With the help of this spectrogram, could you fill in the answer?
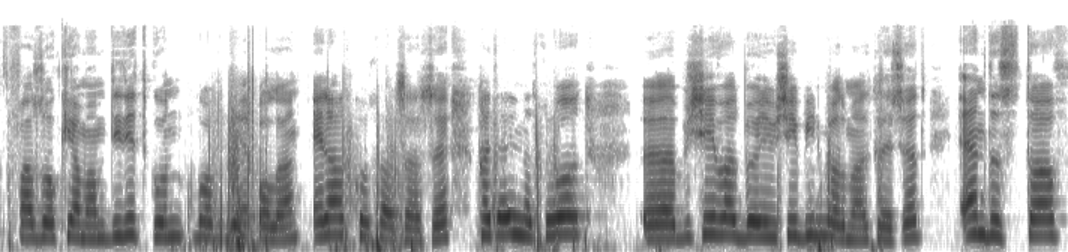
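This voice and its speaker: A woman's voice: on the high side, slight background noise, low-quality recording. A young woman from Turkey casually narrating a game mod showcase, rambling with constant fillers and addressing her viewers again and again. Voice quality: voice tone altered, may sound odd. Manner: rambling, says "arkadaşlar" constantly, many fillers. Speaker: gaming channel host.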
